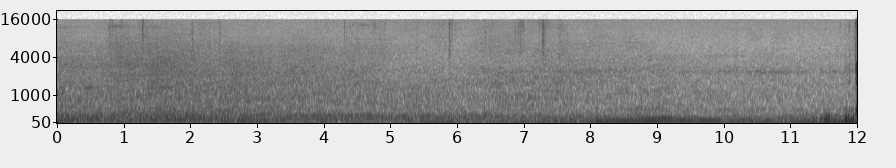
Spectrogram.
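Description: A motor vehicle engine running, a steady low rumble that swells a little about eight seconds in and eases off again near the end.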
